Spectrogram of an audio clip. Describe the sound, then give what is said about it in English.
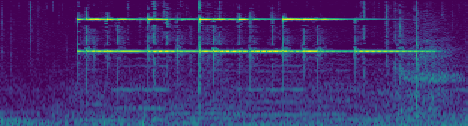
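A bell is rung loudly, its bright metallic tone sustained through rapid repeated strikes for about two and a half seconds before cutting off. “So let me just ring the bell.”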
